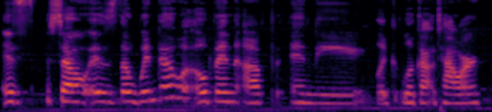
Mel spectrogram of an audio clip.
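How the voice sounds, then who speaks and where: Female tabletop player, fairly high voice, casual narration of moves. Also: steady tone, unhurried. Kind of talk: casual game play, describing actions.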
